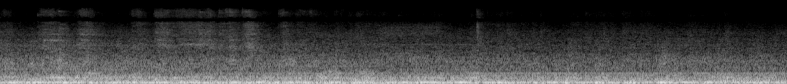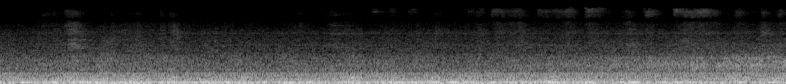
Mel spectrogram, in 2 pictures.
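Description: Interior running noise of an MTR M-train electric multiple unit in motion: a steady low rumble of wheels on the track with a faint steady tone above it.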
